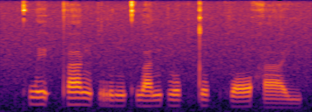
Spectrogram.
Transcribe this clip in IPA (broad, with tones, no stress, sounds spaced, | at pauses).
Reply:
kʰ w e˥˩ ʔ pʰ a˥˩ ŋ p r ɯ˧ ŋ kʰ w a˦˥ n p l o˦˥ k̚ t o˥˩ k̚ f ɔː˦˥ h a˧ j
